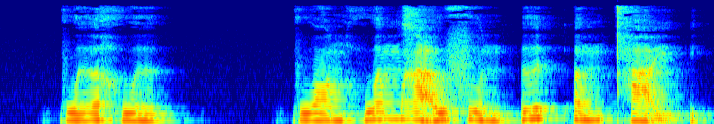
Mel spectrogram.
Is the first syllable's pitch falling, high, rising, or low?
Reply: rising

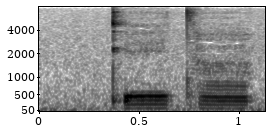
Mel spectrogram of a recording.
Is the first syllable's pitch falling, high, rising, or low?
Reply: high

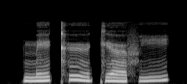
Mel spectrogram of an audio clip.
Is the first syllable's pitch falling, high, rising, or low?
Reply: rising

